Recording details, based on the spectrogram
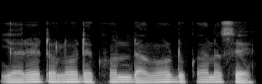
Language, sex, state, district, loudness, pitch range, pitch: Assamese, male, Assam, Kamrup Metropolitan, -18 LUFS, 105-110 Hz, 110 Hz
